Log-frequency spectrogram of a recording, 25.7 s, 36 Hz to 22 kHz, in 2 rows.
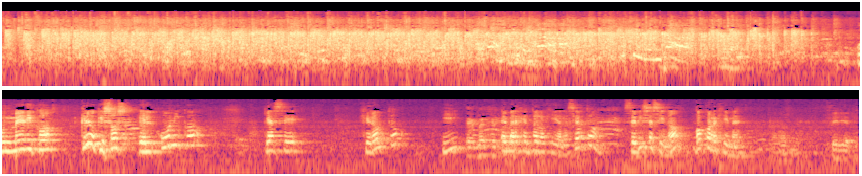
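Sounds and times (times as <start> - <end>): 
sizable audience applauding at a political candidate list presentation in Bolívar: 0.0 - 12.7
people chuckling: 2.3 - 12.8
speech: 12.9 - 16.0, 16.8 - 17.5, 18.3 - 25.7.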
